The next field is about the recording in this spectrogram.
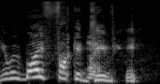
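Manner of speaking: shrill, very high, drawn-out screaming. Retelling a favorite movie scene: imitating someone screaming. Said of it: "he's just screaming out".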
